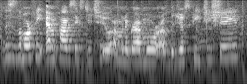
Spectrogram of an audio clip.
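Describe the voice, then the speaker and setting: Over background music, a young beauty vlogger with a stuffy, cold-clogged voice chats her way through a makeup tutorial. Her voice sits high and moves a little fast, and she leans heavily on fillers, tossing in a curse word now and then.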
